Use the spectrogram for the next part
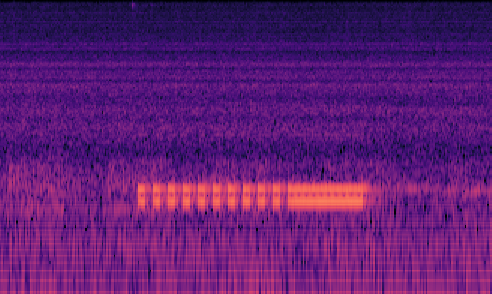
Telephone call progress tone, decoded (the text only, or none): stutter dial tone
